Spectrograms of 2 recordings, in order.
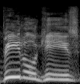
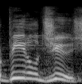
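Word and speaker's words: Betelgeuse: It's called Beetle Geese or Beetleju. You can pick your pronunciation. I'm obviously going with Beetlejuice.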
